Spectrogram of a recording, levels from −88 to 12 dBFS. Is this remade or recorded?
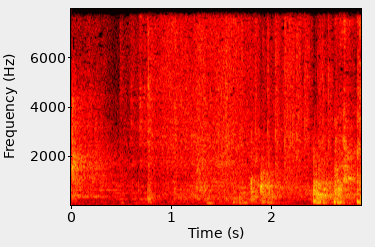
recorded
